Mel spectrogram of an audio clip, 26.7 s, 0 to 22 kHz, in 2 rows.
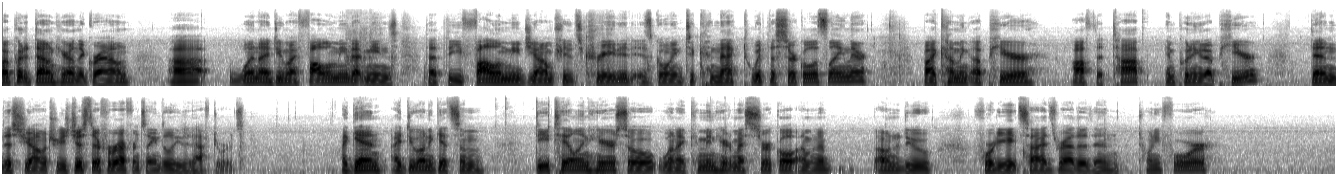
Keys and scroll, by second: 17.1 Escape, 20.7-21.5 typing, 23.0-24.0 typing.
